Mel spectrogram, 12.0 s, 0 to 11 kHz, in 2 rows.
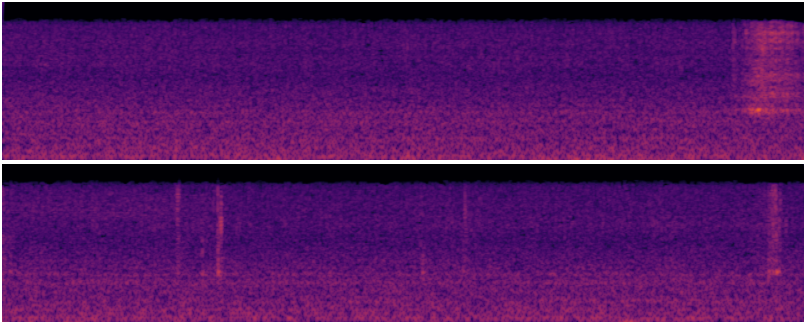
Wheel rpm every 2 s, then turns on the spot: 0, 0, 10, 0, 0, 0.
none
